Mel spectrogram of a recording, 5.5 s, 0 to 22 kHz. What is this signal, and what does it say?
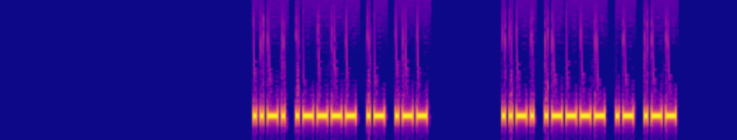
Morse code, heard as a keyed tone, about 46 wpm, 700 Hz. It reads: F1AW F1AW
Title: DXCC-100 Call Signs - 4 Characters - Repeated 2x - 45wpm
